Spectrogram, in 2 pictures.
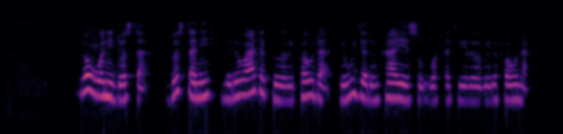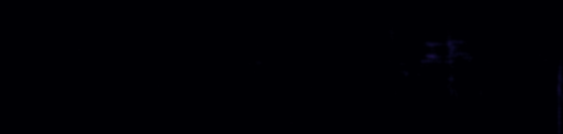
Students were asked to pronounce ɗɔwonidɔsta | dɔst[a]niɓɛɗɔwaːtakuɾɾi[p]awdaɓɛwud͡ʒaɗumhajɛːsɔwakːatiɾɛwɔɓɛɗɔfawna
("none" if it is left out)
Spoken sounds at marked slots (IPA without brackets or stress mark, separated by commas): a, p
